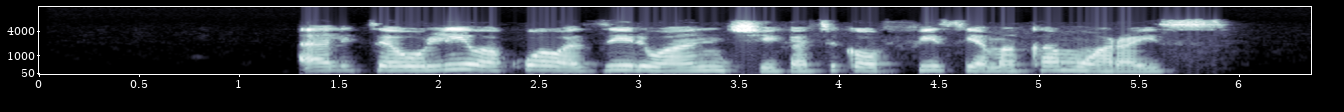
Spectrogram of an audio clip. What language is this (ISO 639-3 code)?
swa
